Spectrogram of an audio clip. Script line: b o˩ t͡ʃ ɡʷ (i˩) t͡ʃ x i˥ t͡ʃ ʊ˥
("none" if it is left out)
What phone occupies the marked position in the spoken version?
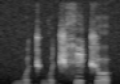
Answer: i˩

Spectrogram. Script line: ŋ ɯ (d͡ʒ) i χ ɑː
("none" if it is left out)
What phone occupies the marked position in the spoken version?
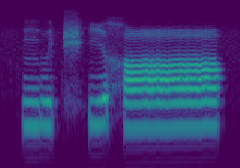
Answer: t͡ʃʰ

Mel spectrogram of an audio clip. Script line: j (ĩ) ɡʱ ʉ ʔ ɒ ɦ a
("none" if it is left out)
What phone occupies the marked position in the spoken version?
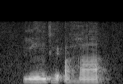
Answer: ĩ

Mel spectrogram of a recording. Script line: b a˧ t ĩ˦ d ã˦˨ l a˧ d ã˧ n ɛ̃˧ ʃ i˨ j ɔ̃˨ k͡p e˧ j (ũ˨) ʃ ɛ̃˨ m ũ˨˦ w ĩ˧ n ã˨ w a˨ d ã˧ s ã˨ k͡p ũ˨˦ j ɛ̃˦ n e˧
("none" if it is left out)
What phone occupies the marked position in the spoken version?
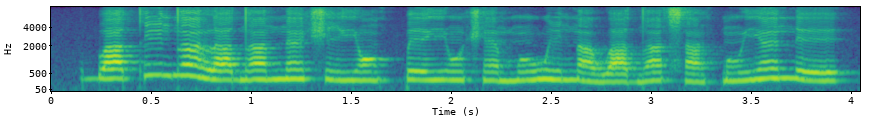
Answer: ũ˨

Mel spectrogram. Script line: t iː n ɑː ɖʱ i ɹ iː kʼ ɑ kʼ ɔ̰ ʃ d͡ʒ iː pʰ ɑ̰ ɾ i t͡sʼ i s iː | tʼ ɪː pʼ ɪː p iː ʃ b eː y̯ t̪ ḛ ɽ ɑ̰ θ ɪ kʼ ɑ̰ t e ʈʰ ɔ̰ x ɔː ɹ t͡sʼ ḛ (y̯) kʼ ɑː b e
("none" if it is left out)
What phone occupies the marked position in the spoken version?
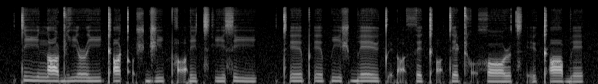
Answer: y̯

